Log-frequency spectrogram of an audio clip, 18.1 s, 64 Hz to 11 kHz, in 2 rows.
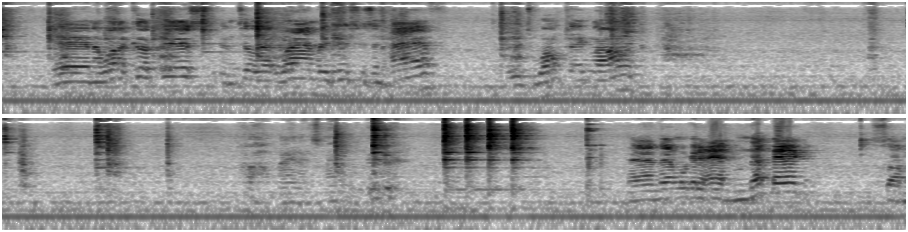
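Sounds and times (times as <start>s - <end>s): utensil stirring in a pot: 0.0s - 7.3s
steady low hum: 0.0s - 18.0s
sharp taps on a pot: 12.8s - 15.0s.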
